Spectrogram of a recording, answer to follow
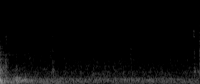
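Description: Faint, steady low hum inside a vehicle cab: quiet room tone with no distinct event.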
